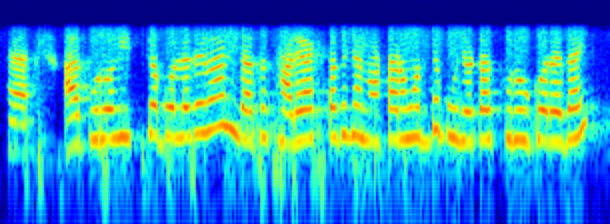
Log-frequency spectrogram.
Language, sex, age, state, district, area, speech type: Bengali, female, 18-30, West Bengal, Paschim Medinipur, rural, conversation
